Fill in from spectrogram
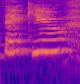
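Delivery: high, eager, grateful thank you; relieved thanks. Retold or imitated. To the cameraman who offers help, high relieved thanks. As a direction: gush relief at being rescued.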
